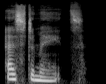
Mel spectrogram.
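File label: "estimates", American English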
